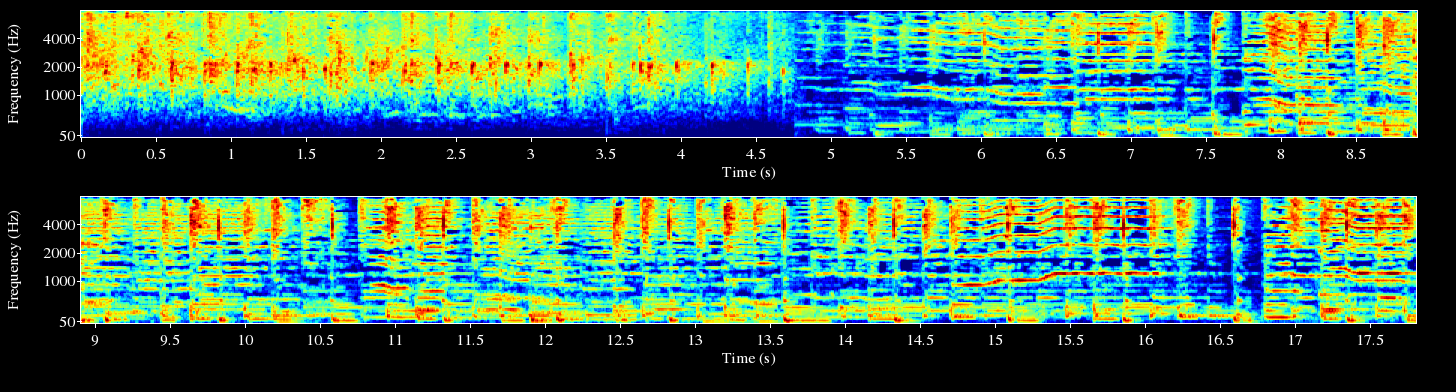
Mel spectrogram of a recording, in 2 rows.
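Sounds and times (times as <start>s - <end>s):
audience applauding: 0.0s - 5.0s
music: 4.8s - 17.8s.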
